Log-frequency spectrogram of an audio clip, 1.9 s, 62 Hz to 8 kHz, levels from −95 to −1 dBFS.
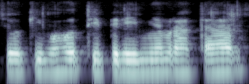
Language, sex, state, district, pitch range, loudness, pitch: Hindi, male, Bihar, Jahanabad, 125-130 Hz, -19 LUFS, 125 Hz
